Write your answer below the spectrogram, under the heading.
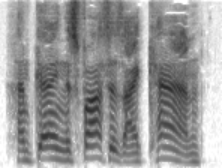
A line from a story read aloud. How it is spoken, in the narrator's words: Klaus cried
